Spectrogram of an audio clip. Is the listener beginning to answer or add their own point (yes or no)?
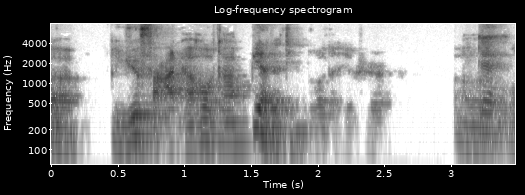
no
